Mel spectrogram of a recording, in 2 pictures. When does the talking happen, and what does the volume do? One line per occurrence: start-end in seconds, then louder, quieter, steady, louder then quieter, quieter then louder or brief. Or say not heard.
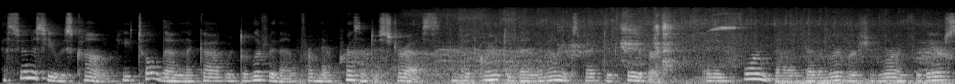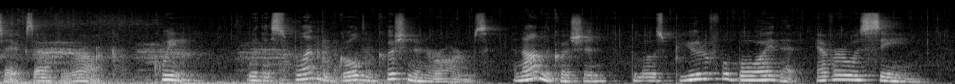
0.0-18.8 steady.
